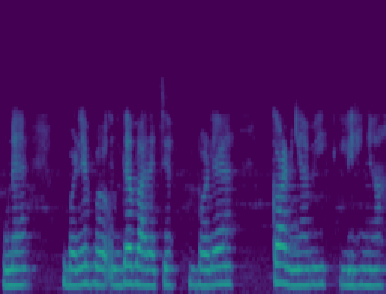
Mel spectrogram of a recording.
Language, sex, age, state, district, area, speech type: Dogri, female, 30-45, Jammu and Kashmir, Udhampur, rural, spontaneous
